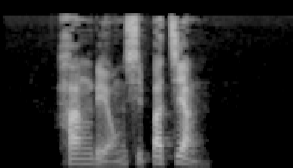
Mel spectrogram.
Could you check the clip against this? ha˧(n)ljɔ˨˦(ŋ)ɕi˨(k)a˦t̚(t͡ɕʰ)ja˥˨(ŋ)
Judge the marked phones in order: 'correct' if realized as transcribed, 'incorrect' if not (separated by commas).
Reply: incorrect, correct, incorrect, incorrect, correct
